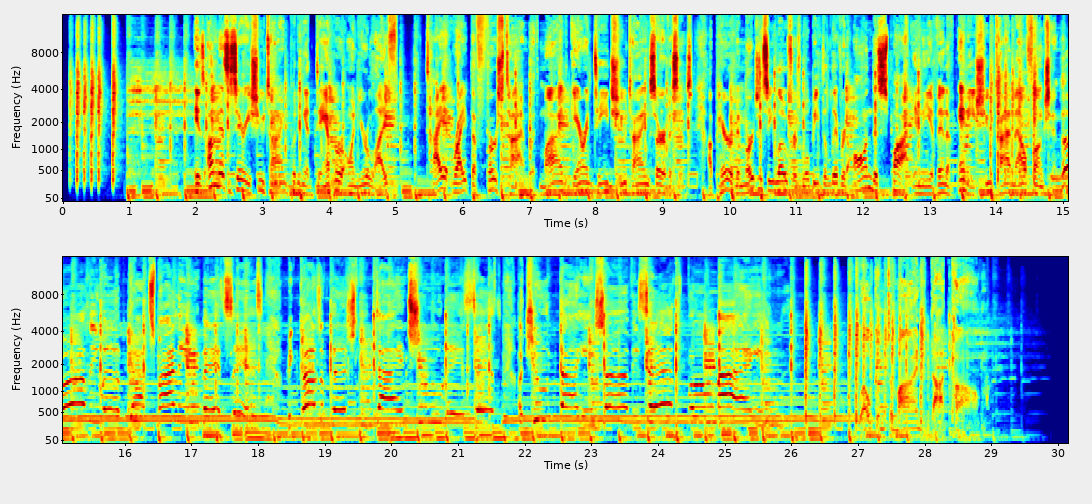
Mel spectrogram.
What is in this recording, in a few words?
Radio Ad; MIND; Shoe Tying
